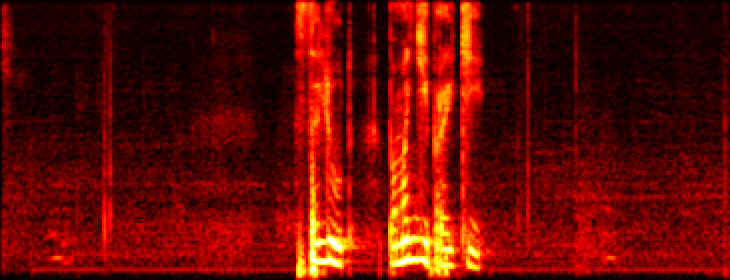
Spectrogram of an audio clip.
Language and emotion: Russian, neutral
